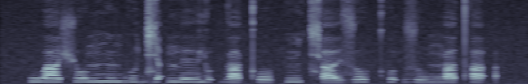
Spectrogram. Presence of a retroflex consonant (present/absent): absent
